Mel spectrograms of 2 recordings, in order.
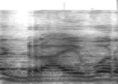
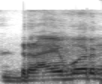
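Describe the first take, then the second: First: ड्राइवर with a short glide, draai-var; correct pronunciation. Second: ड्राइवर with a long ee, draa-ee-var; wrong pronunciation. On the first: Teacher correcting it, ड्राइवर said as draai-var. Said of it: "होता है". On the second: Teacher showing the mistake, ड्राइवर said as draa-ee-var. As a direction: stretch the ee in ड्राइवर. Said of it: "बड़ी ई की मात्रा थोड़ी आती है". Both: Shown as a demonstration.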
